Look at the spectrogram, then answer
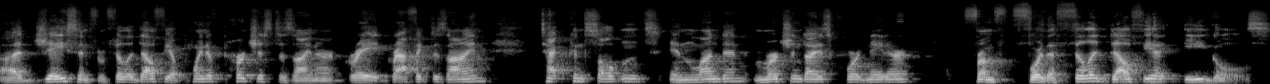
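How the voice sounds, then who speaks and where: At a fairly slow pace, a man talks with a New York accent, his medium pitch showing ordinary variation. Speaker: tech company executive. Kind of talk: webinar presentation.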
